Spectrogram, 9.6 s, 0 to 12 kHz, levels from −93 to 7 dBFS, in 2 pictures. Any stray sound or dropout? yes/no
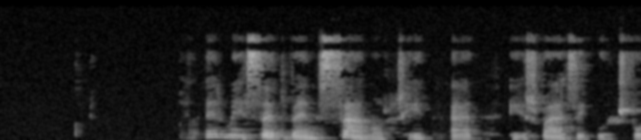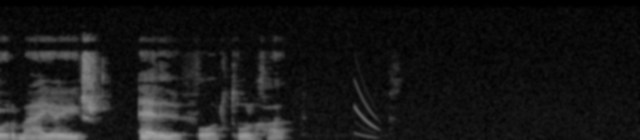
yes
